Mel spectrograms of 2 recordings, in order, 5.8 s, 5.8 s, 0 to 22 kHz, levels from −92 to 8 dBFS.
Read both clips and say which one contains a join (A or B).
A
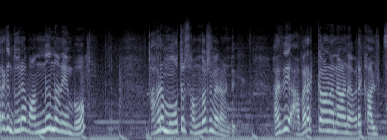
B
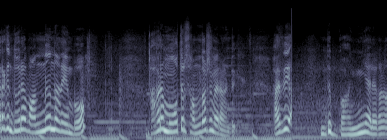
B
